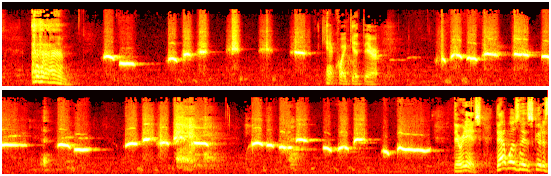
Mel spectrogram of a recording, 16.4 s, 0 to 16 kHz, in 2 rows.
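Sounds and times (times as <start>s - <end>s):
speech: 0.5s - 1.1s, 4.9s - 5.8s, 15.0s - 16.3s
person whistling a jaunty march tune from a film: 1.5s - 4.7s, 5.8s - 14.8s.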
